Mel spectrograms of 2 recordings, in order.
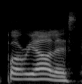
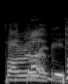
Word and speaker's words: Borealis: Borealis. – Aurora Borealis.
